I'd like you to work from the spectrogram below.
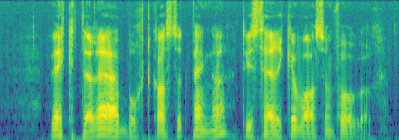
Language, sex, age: Norwegian, male, 43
